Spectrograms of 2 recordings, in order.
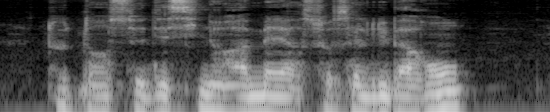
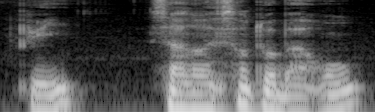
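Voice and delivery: plain reading voice

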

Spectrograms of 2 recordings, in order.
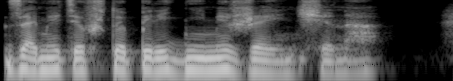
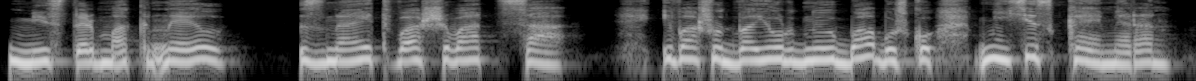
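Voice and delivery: cartoon princess; 8 semitones higher than usual. A narrator's reading. Lizzie continues excited.

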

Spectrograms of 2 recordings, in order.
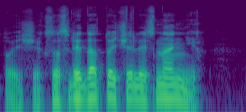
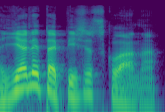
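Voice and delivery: ordinary delivery, nothing marked

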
